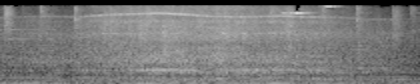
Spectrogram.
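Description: A road vehicle passing on the street: a rush of traffic noise that builds, peaks mid-way and fades, with a faint high whine over it.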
